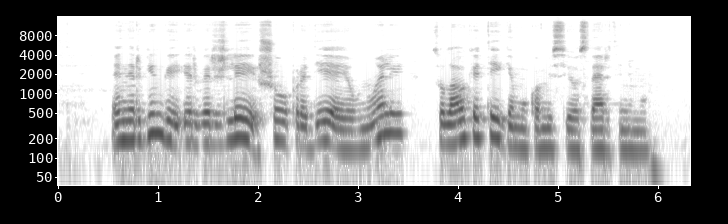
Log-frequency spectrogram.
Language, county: Lithuanian, Marijampolė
